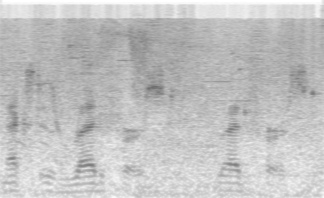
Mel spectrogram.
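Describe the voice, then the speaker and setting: Man calmly calling raid mechanics. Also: medium pitch, takes it slowly, very noisy. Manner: calm instructive callouts. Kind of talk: voice chat during online game. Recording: game music behind voice chat.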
